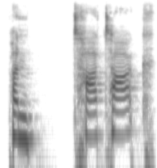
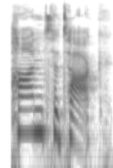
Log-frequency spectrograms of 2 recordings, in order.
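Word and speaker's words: Pontotoc: of chickasaw yellow yellow busha again apologize for mispronunciation calhoun county pantatalk county and monroe county i'm waiting for cory's great with the yalubusha county han to talk county thank you corey for those those helpful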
